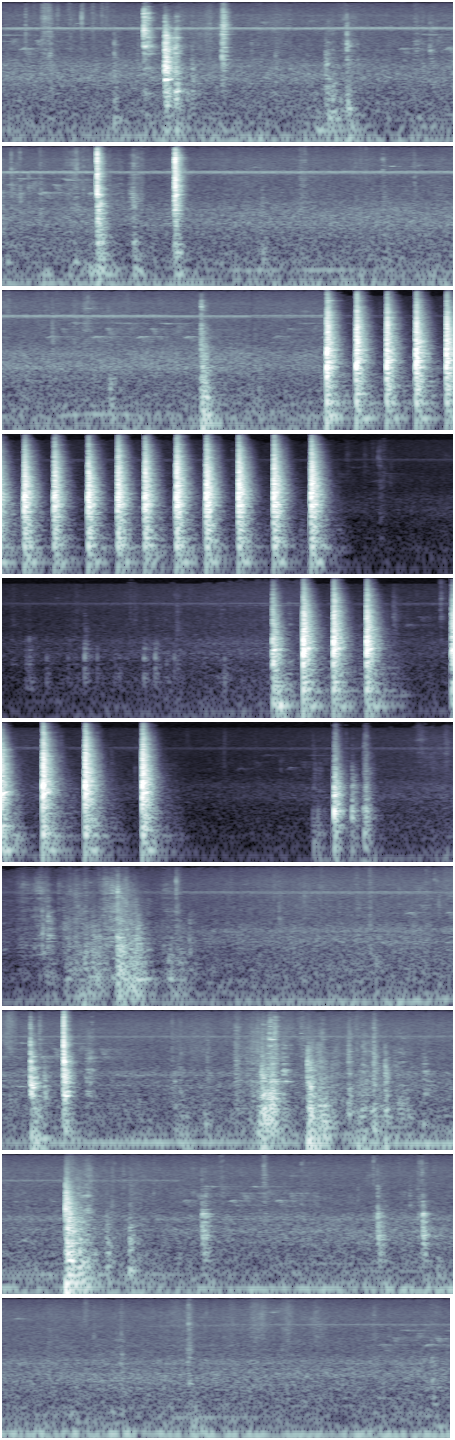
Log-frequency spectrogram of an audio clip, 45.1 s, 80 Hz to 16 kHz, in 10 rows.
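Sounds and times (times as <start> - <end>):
hammer striking wood: 12.2 - 16.9, 20.7 - 24.2, 36.7 - 37.4.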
